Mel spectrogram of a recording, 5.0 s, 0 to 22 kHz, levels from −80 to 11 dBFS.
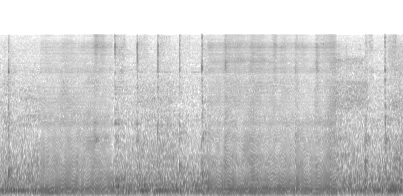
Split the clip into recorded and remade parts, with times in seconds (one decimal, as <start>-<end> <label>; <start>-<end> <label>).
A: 0.0-0.5 recorded; 0.5-1.4 remade; 1.4-2.6 recorded; 2.6-4.2 remade; 4.2-5.0 recorded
